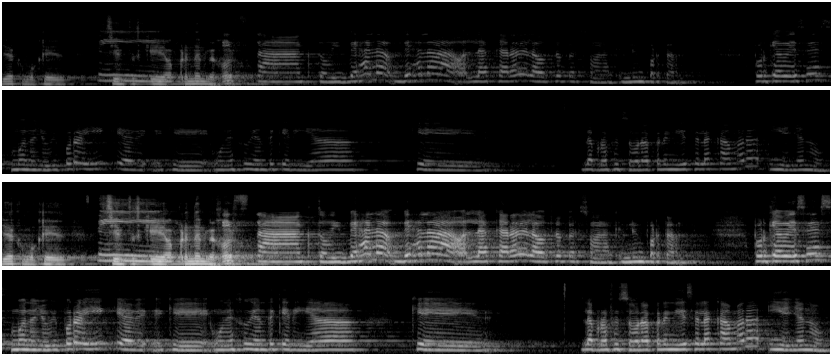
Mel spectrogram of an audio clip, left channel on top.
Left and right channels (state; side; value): quieter; left; 17.8 dB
